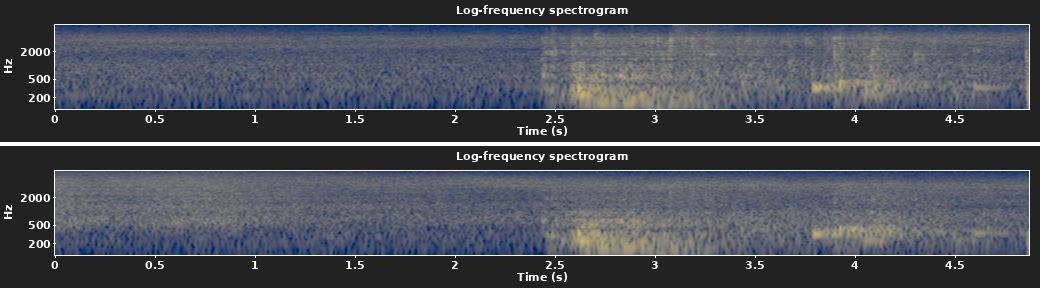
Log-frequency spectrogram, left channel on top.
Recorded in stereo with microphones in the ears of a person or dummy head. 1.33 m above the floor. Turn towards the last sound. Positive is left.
turn(degrees=35)  # may be behind; listen again after turning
